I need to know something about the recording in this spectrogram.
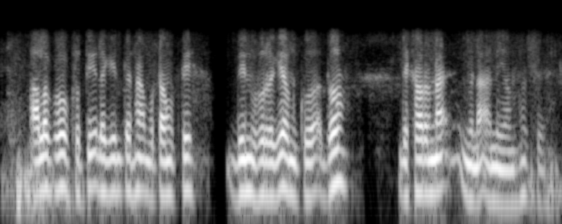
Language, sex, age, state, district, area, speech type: Santali, male, 30-45, Jharkhand, East Singhbhum, rural, conversation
